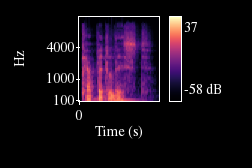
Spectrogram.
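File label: "capitalist", English, British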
